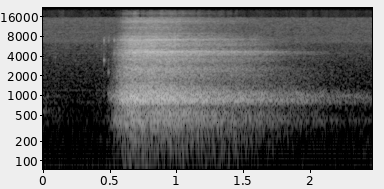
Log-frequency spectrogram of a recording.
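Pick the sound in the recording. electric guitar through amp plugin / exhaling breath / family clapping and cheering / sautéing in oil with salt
exhaling breath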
